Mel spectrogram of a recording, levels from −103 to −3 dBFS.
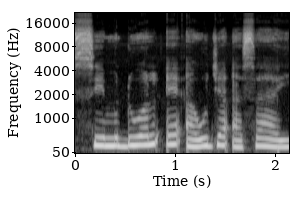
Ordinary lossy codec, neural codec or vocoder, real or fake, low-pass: none; none; real; none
